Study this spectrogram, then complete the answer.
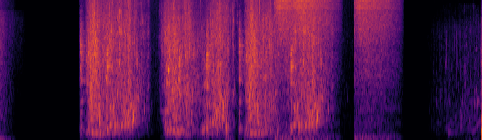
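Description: Water splashes out of a bucket.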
